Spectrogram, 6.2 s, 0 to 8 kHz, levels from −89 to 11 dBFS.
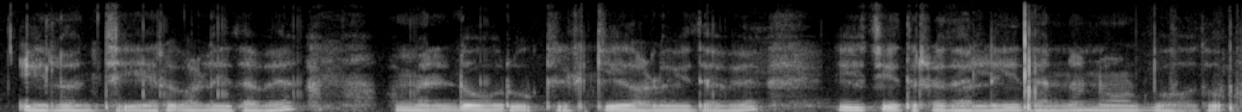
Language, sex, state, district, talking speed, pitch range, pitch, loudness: Kannada, female, Karnataka, Dharwad, 115 wpm, 165-175 Hz, 170 Hz, -20 LUFS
